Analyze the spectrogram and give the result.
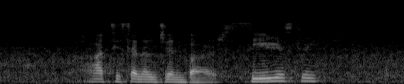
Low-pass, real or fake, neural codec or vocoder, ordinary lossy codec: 7.2 kHz; fake; codec, 16 kHz, 8 kbps, FreqCodec, smaller model; MP3, 64 kbps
